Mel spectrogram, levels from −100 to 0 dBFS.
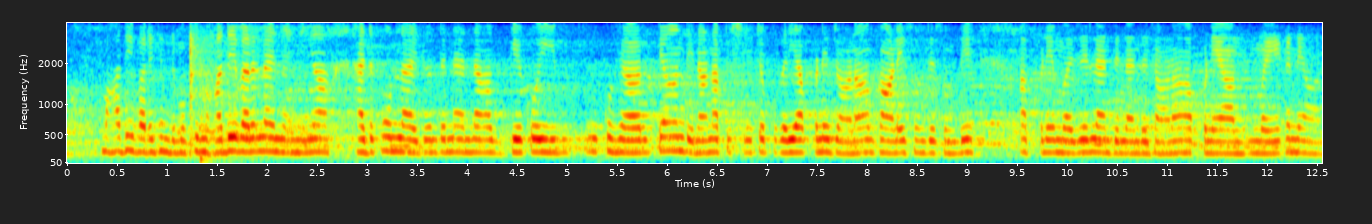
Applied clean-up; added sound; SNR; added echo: none; none; none; none.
